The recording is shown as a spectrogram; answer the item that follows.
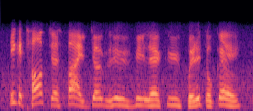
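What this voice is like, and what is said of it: Imitates another person's voice. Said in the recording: “That's my best Uncle Frank impression.”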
